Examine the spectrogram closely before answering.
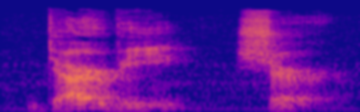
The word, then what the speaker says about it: Derbyshire: Stuart Painter says, Jay, and he was talking about Derbyshire, as I was saying, but he says, pronounce it Derbyshire.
